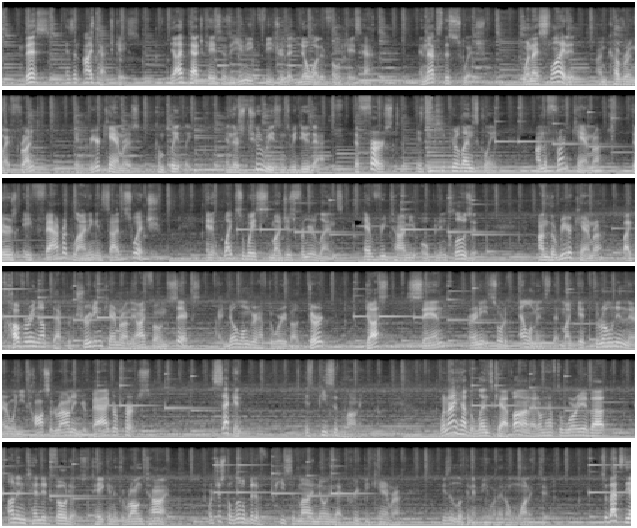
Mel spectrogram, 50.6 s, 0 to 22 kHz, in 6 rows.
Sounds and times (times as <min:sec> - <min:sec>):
Music: 0:00.0 - 0:50.5
Speech: 0:00.2 - 0:05.0, 0:05.6 - 0:19.0, 0:19.6 - 0:23.2, 0:24.0 - 0:35.7, 0:36.6 - 0:37.0, 0:37.8 - 0:38.6, 0:39.6 - 0:44.4, 0:45.0 - 0:49.6, 0:50.2 - 0:50.5.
